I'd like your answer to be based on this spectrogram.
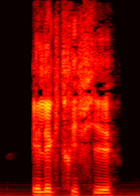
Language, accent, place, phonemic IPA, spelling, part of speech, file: French, France, Lyon, /e.lɛk.tʁi.fje/, électrifier, verb, LL-Q150 (fra)-électrifier.wav
- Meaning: to electrify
